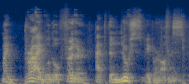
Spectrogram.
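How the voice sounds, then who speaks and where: A man playing a pompous, flustered army major in a puppet show, theatrical and full of drawn-out exclamations. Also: fairly low pitch, slight background noise, natural voice. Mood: bewildered. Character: flustered pompous army major who lost his nose. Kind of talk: puppet show stage acting in rehearsal. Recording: roomy echo, somewhat distant mic.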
